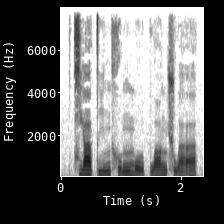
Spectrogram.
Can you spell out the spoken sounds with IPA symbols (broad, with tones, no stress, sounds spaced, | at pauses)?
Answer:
t͡ɕ j ä˥ t̪ i˧˥ n x ʊ˧˥ ŋ m o̰˨˩ ʊ̯ p w ɑ˥ ŋ ʂ w ä̰˨˩˦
